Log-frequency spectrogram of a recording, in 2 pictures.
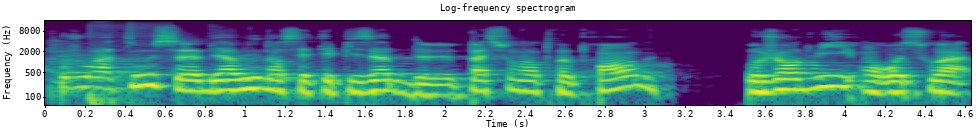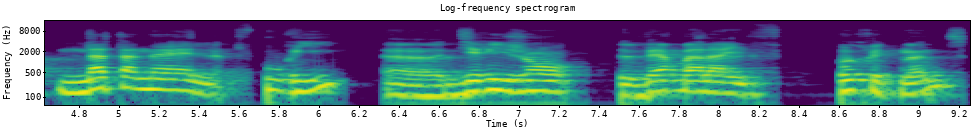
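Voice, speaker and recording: A man's voice: fairly high pitch, moderate pace, darkish tone, faint music behind. A man hosting an entrepreneurship interview podcast, greeting his guest and asking about his life in a friendly way, with frequent fillers. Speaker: podcast host. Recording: roomy echo.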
